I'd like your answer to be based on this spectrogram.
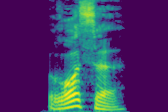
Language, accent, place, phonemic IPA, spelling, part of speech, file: German, Germany, Berlin, /ˈʁɔsə/, Rosse, noun, De-Rosse.ogg
- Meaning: nominative/accusative/genitive plural of Ross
